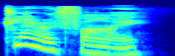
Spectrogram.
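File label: "clarify", British English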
